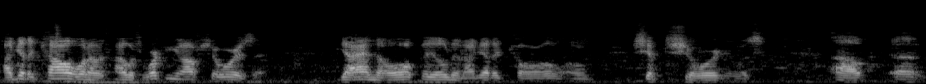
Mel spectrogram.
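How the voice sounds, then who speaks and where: Seventy-year-old veteran remembering, dull lo-fi recording. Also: male voice, fairly low pitch, fairly even intonation, moderate pace. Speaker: Vietnam veteran being interviewed. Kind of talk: informal interview, personal recollection. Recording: dull lo-fi sound, background noise.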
